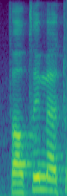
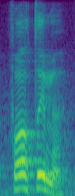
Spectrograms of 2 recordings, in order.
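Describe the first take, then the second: First: فاطمة as fatimatu, t and u sounded; linked form with t. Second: فاطمة as fatimah, t dropped; pausal h. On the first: Teacher quizzing on pausing, فاطمة given in full as fatimatu. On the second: Teacher answering the quiz, فاطمة in pausal form fatimah. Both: Shown as a demonstration. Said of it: "نقول إيه؟".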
